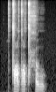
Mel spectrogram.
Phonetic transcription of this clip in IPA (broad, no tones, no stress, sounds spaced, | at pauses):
tˤ ʉ dˤ ɜ tˤ x u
